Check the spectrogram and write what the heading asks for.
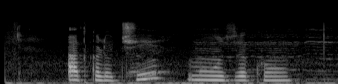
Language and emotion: Russian, neutral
